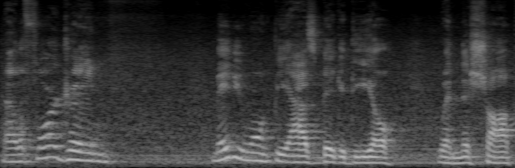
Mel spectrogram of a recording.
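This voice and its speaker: A man speaks very slowly in a somewhat breathy voice with ordinary pitch variation, and room echo is audible. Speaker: hobby woodworker and retired teacher. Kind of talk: tutorial. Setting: workshop. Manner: hesitant, filler words.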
